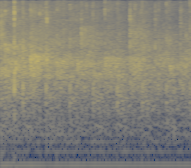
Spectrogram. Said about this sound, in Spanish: Vamos a darle un fuerte aplauso al Padre por sus fiestas.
